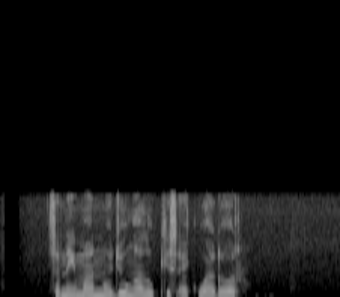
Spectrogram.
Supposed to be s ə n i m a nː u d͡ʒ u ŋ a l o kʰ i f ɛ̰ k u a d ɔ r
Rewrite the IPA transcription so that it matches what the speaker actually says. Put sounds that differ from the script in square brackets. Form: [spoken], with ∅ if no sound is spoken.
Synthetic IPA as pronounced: s ə n i m a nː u d͡ʒ u ŋ a l [u] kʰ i [s] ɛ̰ k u a d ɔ r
